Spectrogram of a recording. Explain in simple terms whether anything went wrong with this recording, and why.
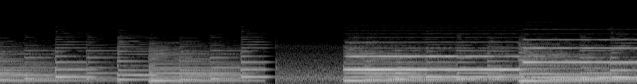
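Something did go wrong, at 2.65 seconds. For about 0.8 seconds, until 3.45 seconds, the real sound stops. In its place you hear a smeared buzz or hiss that carries on the last sound and slowly fades. This is a long network dropout, likely caused by audio packets not arriving during the call. The receiver filled the whole gap with this made-up continuation. When the sound returns, the missing part is simply gone.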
